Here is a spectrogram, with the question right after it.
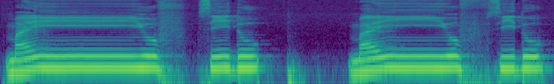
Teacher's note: Perhatikan huruf nun sukun bertemu huruf ya, maka dia harus dibaca dengungnya. Ini idgham bi gunnah atau huruf dengung ya, maka harus ditahan 2 harokat lalu didengungkan.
